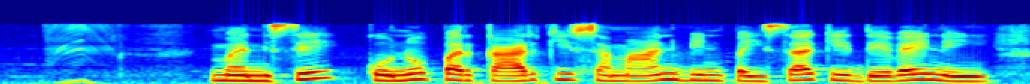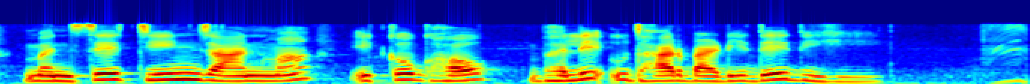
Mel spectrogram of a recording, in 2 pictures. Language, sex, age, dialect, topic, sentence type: Chhattisgarhi, female, 18-24, Central, banking, statement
